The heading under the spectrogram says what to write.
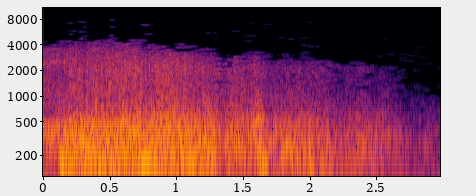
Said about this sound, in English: Well, what a caper. His boat blew up.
